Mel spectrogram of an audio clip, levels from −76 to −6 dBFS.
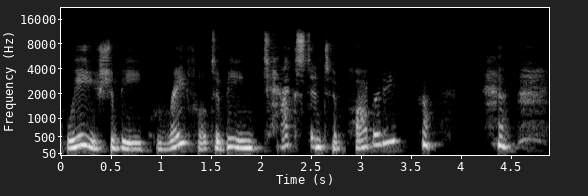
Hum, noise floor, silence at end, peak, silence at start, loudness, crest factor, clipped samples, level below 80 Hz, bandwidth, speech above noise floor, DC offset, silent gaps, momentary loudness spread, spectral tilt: none; -59 dBFS; 0.1 s; -6 dBFS; 0.05 s; -23 LUFS; 16 dB; under 0.1%; -62 dBFS; 11.5 kHz; 37 dB; under 0.1%; none; 9 LU; -6 dB/octave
